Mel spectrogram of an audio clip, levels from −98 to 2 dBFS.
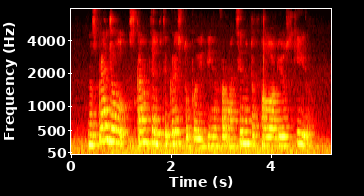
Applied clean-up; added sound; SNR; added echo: none; Wind; 11 dB; reverberation time 0.5 s.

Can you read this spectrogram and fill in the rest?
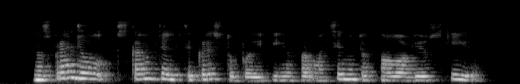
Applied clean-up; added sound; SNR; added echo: neural mask model DeepFilterNet 3.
